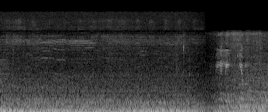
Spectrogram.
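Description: A car rumbles steadily along a road.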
